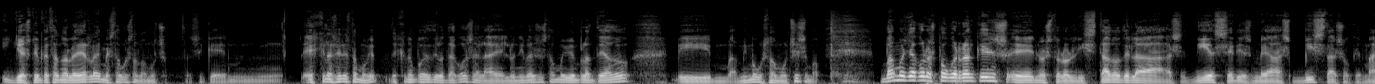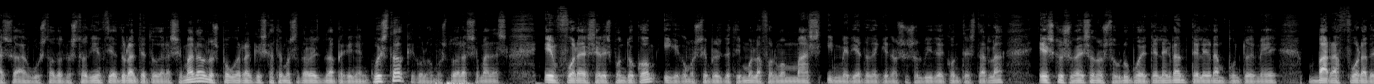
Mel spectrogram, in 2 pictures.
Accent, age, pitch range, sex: Spanish, 50-69, 80-105 Hz, male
